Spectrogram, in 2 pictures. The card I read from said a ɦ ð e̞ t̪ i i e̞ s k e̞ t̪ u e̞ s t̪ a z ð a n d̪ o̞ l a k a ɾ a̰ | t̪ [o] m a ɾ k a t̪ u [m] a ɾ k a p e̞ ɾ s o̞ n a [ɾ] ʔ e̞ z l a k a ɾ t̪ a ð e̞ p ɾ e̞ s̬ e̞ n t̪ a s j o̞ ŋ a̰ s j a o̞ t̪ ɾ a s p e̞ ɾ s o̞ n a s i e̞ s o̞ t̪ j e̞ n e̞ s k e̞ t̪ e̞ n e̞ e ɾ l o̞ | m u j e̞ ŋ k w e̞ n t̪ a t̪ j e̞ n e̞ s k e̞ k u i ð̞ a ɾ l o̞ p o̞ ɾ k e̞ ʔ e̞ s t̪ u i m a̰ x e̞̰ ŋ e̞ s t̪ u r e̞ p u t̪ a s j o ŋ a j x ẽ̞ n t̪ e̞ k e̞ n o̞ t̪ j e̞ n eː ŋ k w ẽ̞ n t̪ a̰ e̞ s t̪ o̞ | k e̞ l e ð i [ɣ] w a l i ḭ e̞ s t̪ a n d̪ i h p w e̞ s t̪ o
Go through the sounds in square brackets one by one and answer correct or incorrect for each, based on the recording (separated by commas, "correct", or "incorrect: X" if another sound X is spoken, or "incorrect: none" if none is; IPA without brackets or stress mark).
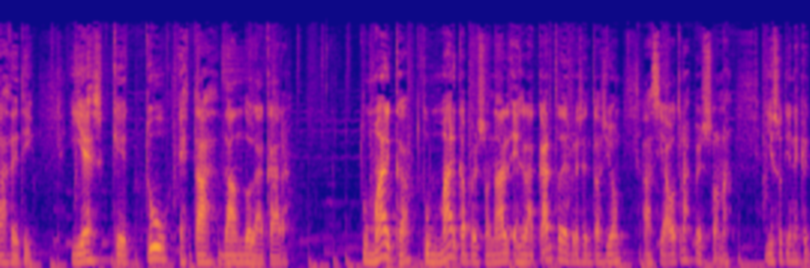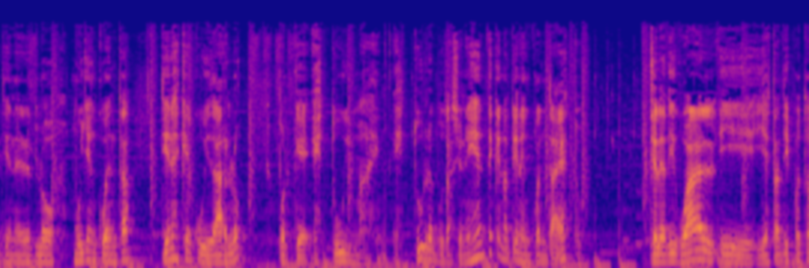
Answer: incorrect: u, correct, incorrect: l, correct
